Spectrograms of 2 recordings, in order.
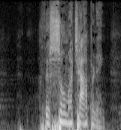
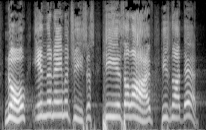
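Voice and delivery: shouting with rising boldness; bold shout; 6 semitones higher, 6 dB louder than usual. Retold or imitated. Son shouting at the doctor, bold loud declaration. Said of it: "boldness started to come out even more".

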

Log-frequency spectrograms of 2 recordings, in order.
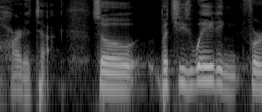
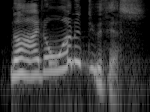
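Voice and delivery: reluctant protest; 11 semitones higher than usual. Pretend. Voicing reluctance to God.

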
